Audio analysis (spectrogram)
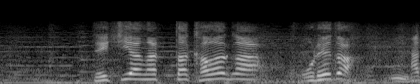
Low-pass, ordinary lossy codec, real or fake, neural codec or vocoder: none; none; fake; codec, 16 kHz, 0.9 kbps, LongCat-Audio-Codec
